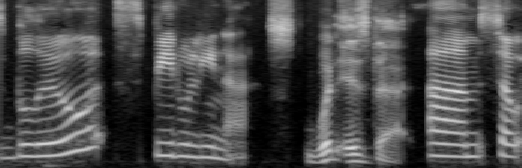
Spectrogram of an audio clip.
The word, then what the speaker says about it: spirulina: It's blue spirulina.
